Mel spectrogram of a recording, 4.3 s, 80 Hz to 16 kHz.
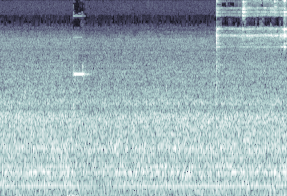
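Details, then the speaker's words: Breville Quick Cook 2100W portable induction cooker (LIC400BLK) heating: steady low buzz over the loud cooling fan whoosh; owner finds the buzzing odd, unsure of cause. "huge fan of this fans loud speaker but buzzes quite a bit it is powerful"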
